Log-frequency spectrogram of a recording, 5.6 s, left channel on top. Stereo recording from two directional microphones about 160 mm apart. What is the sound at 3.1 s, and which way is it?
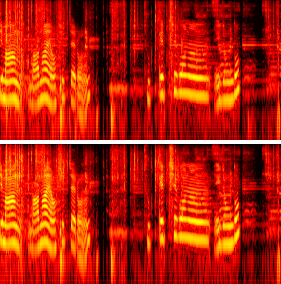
Speech, centre (ahead or behind).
